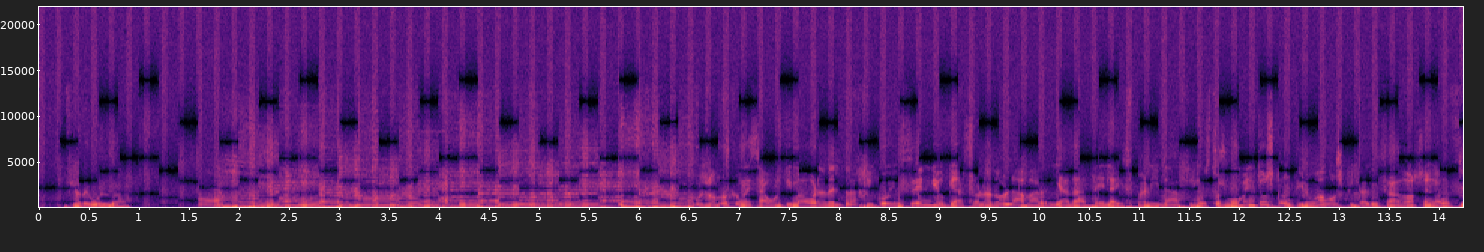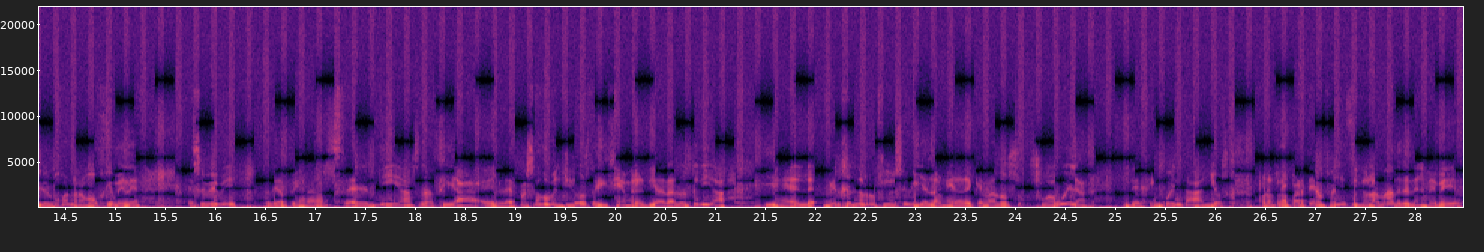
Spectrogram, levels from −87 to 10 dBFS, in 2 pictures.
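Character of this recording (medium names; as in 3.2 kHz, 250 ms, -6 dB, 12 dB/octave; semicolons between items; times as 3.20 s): a quantiser's noise floor 6-bit, dither triangular; chopped level 5.7 Hz, depth 60%, duty 30%; notches that jump at a steady rate 5 Hz 590–5500 Hz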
